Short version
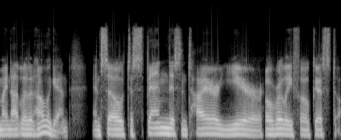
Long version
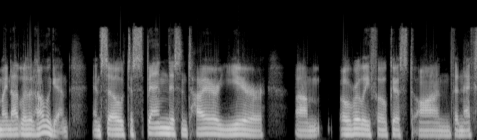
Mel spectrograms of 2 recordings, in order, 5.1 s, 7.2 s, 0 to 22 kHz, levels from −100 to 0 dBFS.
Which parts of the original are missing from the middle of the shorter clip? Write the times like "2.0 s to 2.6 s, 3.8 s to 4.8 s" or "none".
3.9 s to 5.1 s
